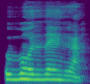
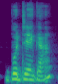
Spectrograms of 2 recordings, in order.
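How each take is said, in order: First: It is said Spanish-style with very soft consonants. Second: It is said English-style with hard consonants. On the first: The speaker calls it right. "in Spanish you would say bodega, bodega, really, really soft" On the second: The speaker calls it wrong. "in English you would pronounce it like this"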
